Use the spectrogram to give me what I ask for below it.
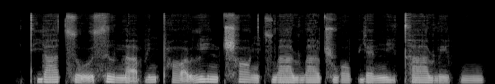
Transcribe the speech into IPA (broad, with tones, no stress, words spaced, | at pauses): t̪ʰjä˧˥t͡so̰˨˩ʊ̯ sɹ̩˥˩n̪ä̰˨˩pi˦n pʰɑ̰˨˩ʊ̯li˥˧nʈ͡ʂʰɑ˥˩ŋ t͡swä˥ɻwä˥ʈ͡ʂwɔ˥˧pjɛ˥˧ n̪i˥˩t̪ʰä˥ɻwe˨ɪ̯ pu˥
